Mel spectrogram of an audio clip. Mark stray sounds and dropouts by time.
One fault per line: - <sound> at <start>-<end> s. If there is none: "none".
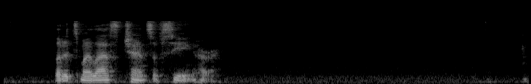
none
